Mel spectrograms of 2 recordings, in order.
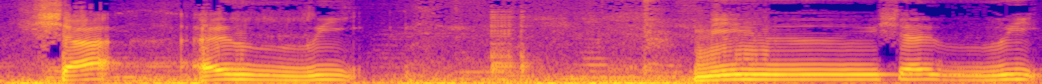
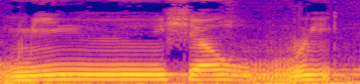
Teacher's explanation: ro dalam kondisi kasroh dia datang dalam kondisi lemah · Shown in: first take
